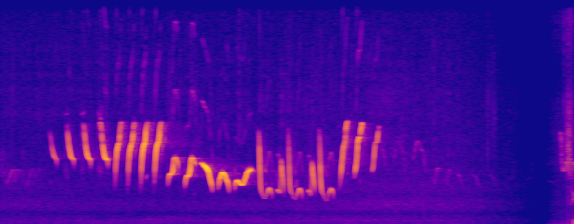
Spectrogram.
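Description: Willow Warbler song: a sweet, liquid phrase of about sixteen quick notes over three seconds, drifting gently downward in pitch before trailing off.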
